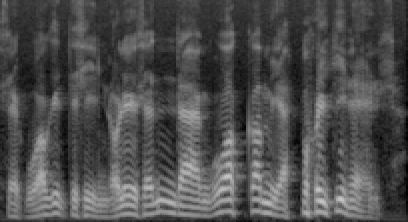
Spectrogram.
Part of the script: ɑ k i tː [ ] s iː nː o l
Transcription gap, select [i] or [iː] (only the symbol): i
